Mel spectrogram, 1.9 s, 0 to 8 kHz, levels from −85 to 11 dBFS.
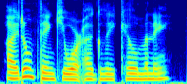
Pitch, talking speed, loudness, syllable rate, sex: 195 Hz, 225 wpm, -17 LUFS, 6.8 syllables/s, female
